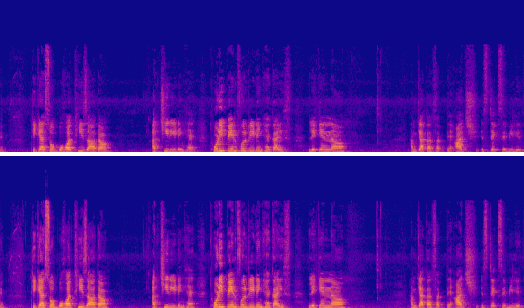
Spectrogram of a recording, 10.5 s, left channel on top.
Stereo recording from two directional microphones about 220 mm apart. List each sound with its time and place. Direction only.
0.6 s a woman's voice: 45° right (ahead or behind)
8.2 s a woman's voice: 50° right (ahead or behind)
